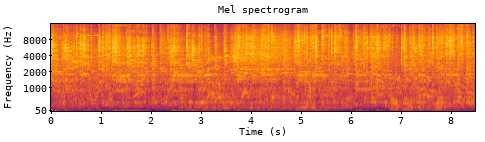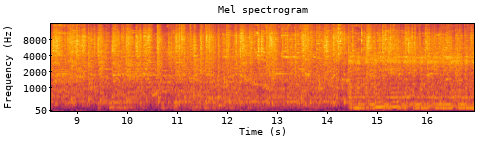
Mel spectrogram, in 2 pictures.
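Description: Large bells worn by Krampus figures clanging continuously as the costumed runners move, over background music. The music gets much louder about a second and a half before the end.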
